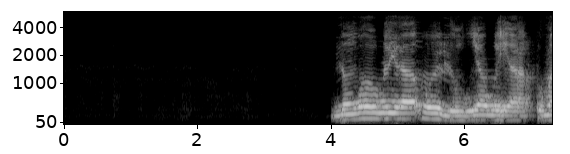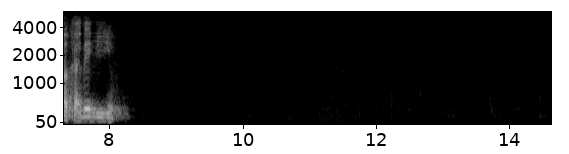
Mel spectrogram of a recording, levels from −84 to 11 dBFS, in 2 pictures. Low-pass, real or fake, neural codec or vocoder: 5.4 kHz; fake; codec, 44.1 kHz, 1.7 kbps, Pupu-Codec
